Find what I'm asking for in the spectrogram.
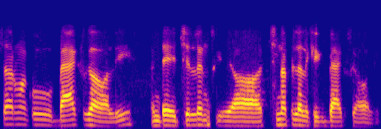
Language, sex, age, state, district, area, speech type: Telugu, male, 18-30, Telangana, Ranga Reddy, urban, conversation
